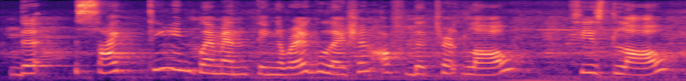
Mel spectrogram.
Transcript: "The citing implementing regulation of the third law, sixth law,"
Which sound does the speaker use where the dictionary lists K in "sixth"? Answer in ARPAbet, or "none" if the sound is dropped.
none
